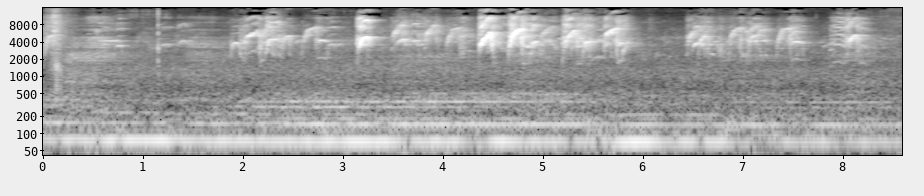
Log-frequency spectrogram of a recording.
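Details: Raptor alarm from a Brown-eared bulbul, recorded 14 November 2013: high, piercing chirps in rapid groups, briefly paused, then resuming, with a constant low rumble underneath.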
